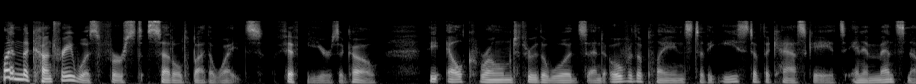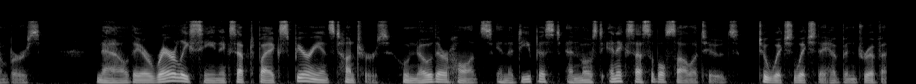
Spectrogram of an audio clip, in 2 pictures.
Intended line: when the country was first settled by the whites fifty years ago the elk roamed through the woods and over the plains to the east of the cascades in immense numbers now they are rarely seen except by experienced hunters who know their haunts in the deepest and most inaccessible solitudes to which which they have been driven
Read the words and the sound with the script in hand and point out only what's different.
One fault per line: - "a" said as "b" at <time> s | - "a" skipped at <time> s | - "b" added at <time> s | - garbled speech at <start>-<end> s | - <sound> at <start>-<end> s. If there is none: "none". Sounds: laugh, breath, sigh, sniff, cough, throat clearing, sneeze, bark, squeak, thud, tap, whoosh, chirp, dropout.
- dropout at 3.0-3.1 s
